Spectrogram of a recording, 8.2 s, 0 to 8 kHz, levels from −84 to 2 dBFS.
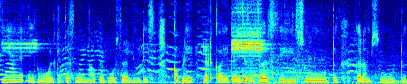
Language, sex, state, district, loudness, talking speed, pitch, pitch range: Hindi, female, Haryana, Rohtak, -20 LUFS, 130 wpm, 195 Hz, 185-200 Hz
